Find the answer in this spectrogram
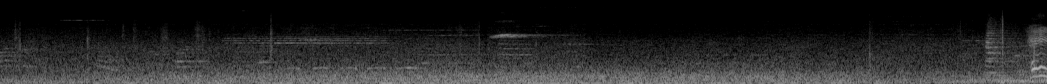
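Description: Street traffic noise: a steady rumble of passing vehicles, with faint horn toots around three seconds in and again at about five seconds.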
